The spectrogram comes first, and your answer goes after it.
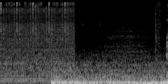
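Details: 2017 Dodge Journey after repairing a P0202 cylinder 2 injector misfire caused by a failed PCM injector driver. Steady, even low idle rumble with no skips or stumbles; the engine runs smoothly on all cylinders.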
